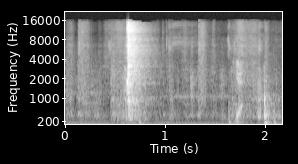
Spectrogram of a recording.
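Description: A single sharp plastic click about half a second in as a monitor stand's clip-on bracket is pressed and snaps into the mount on the back of the monitor.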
